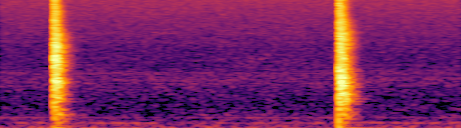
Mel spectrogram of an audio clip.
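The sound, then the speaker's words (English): Two sharp hand claps ring out alone, roughly a second and a half apart; the second has a slightly longer, fuller tail, with only faint background hiss between them. “Two claps. First one wasn't like a loud one.”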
